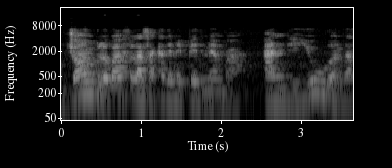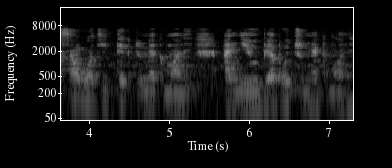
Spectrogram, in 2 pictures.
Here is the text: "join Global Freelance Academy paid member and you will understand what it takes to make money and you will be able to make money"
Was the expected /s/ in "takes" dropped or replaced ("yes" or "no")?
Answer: yes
